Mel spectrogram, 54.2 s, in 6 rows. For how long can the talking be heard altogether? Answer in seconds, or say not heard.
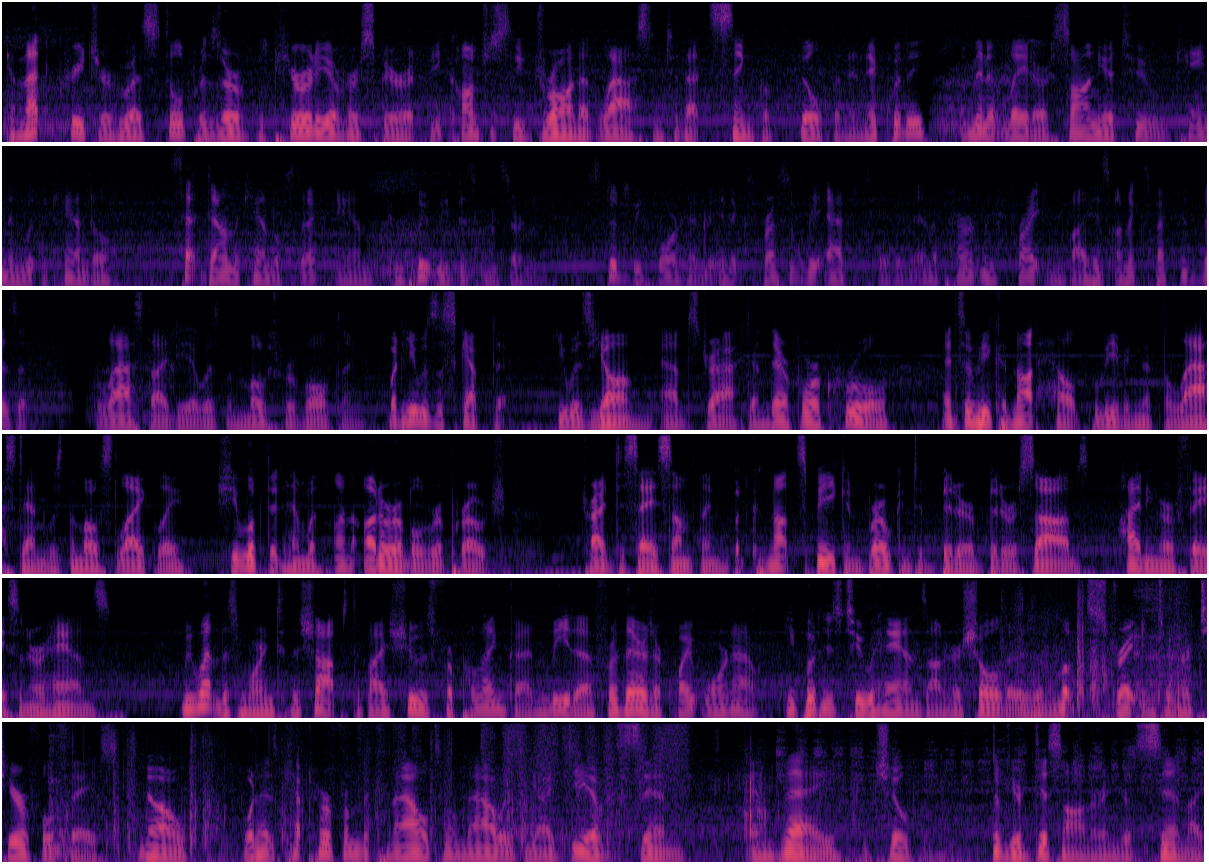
54 s.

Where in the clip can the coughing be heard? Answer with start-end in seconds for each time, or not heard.
44.6-45.8.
